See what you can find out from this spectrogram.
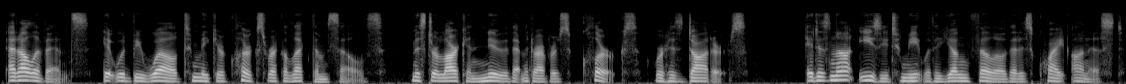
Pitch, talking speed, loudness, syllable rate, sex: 150 Hz, 190 wpm, -21 LUFS, 4.5 syllables/s, female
